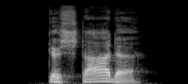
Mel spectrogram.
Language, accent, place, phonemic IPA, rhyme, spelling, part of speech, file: German, Germany, Berlin, /ɡəˈʃtaːdə/, -aːdə, Gestade, noun, De-Gestade.ogg
- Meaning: bank, shore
